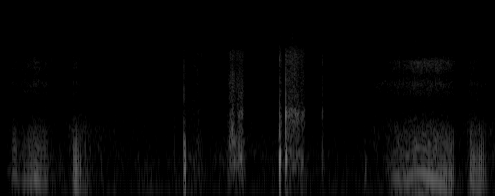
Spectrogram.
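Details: A Beagle snores loudly in deep sleep after a long chase after birds. Rough, breathy snores come in bursts about every two seconds, with faint clicks and quiet pauses between breaths.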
